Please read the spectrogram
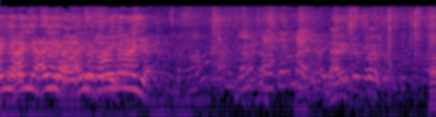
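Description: Several voices talking and calling out over one another, louder in the first second and a half, then quieter.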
